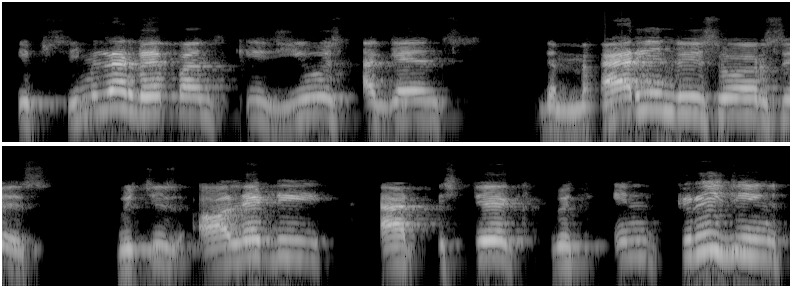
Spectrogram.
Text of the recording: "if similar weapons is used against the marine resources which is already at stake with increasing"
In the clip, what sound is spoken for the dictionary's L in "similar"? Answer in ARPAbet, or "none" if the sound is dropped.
L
